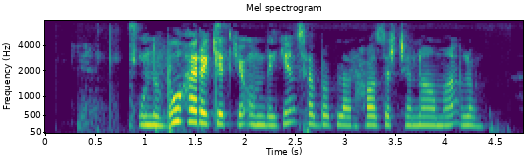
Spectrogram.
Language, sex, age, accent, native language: Uzbek, female, 18-24, Navoiy, Tajik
